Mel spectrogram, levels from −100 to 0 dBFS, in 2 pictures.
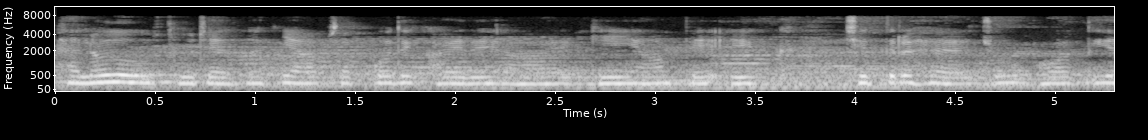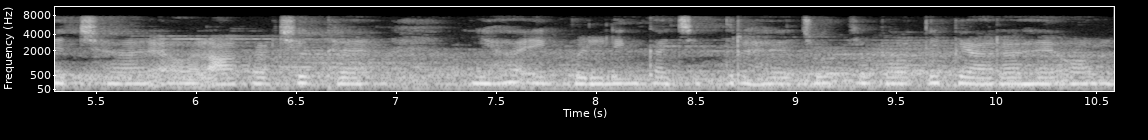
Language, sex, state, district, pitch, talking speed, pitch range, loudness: Hindi, female, Uttarakhand, Tehri Garhwal, 215 Hz, 205 wpm, 210-230 Hz, -16 LUFS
